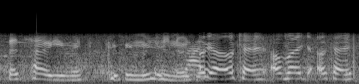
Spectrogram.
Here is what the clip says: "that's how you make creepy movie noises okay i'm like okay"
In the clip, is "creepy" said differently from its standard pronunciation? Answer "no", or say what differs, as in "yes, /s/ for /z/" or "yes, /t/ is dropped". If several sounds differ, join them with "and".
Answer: yes, /ɹ/ is dropped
